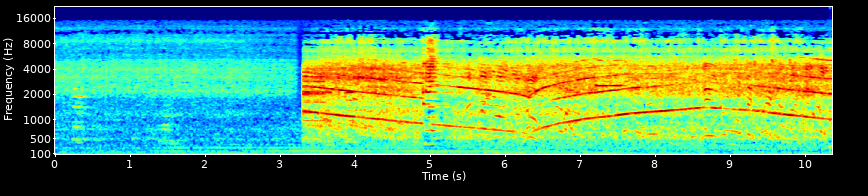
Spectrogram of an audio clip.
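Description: An emergency vehicle's siren cuts in suddenly about three seconds in and wails slowly, its pitch falling, then rising, then falling again.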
